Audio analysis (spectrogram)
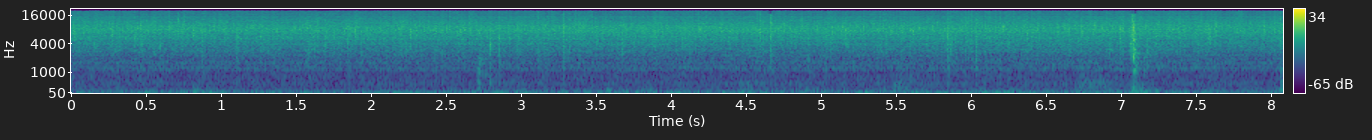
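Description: Food sizzles steadily in a frying pan in a tiny home kitchen, a constant hiss with a few faint clinks and scrapes of stirring, no talking.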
